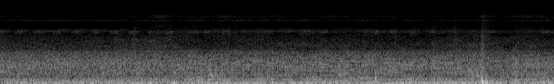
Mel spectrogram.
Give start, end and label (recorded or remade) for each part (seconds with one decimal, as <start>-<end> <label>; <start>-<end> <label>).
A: 0.0-1.5 recorded; 1.5-5.5 remade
